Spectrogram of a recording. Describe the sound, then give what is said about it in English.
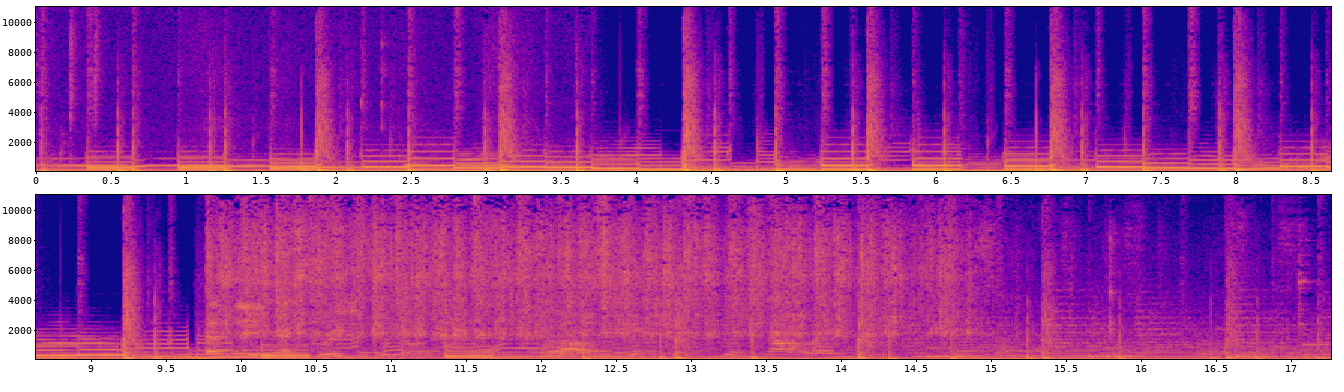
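Rhythmic music plays, then about midway a cocktail being shaken joins it as a steady, hissing rattle of ice that continues over the music to the end. “Trying to capture the shaking noise.”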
